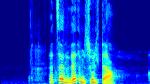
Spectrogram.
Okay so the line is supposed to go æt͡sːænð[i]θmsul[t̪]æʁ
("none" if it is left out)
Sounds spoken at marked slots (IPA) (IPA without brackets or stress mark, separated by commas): æ, t̪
